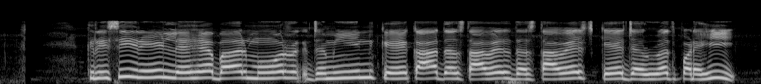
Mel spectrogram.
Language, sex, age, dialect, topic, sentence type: Chhattisgarhi, male, 51-55, Eastern, banking, question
